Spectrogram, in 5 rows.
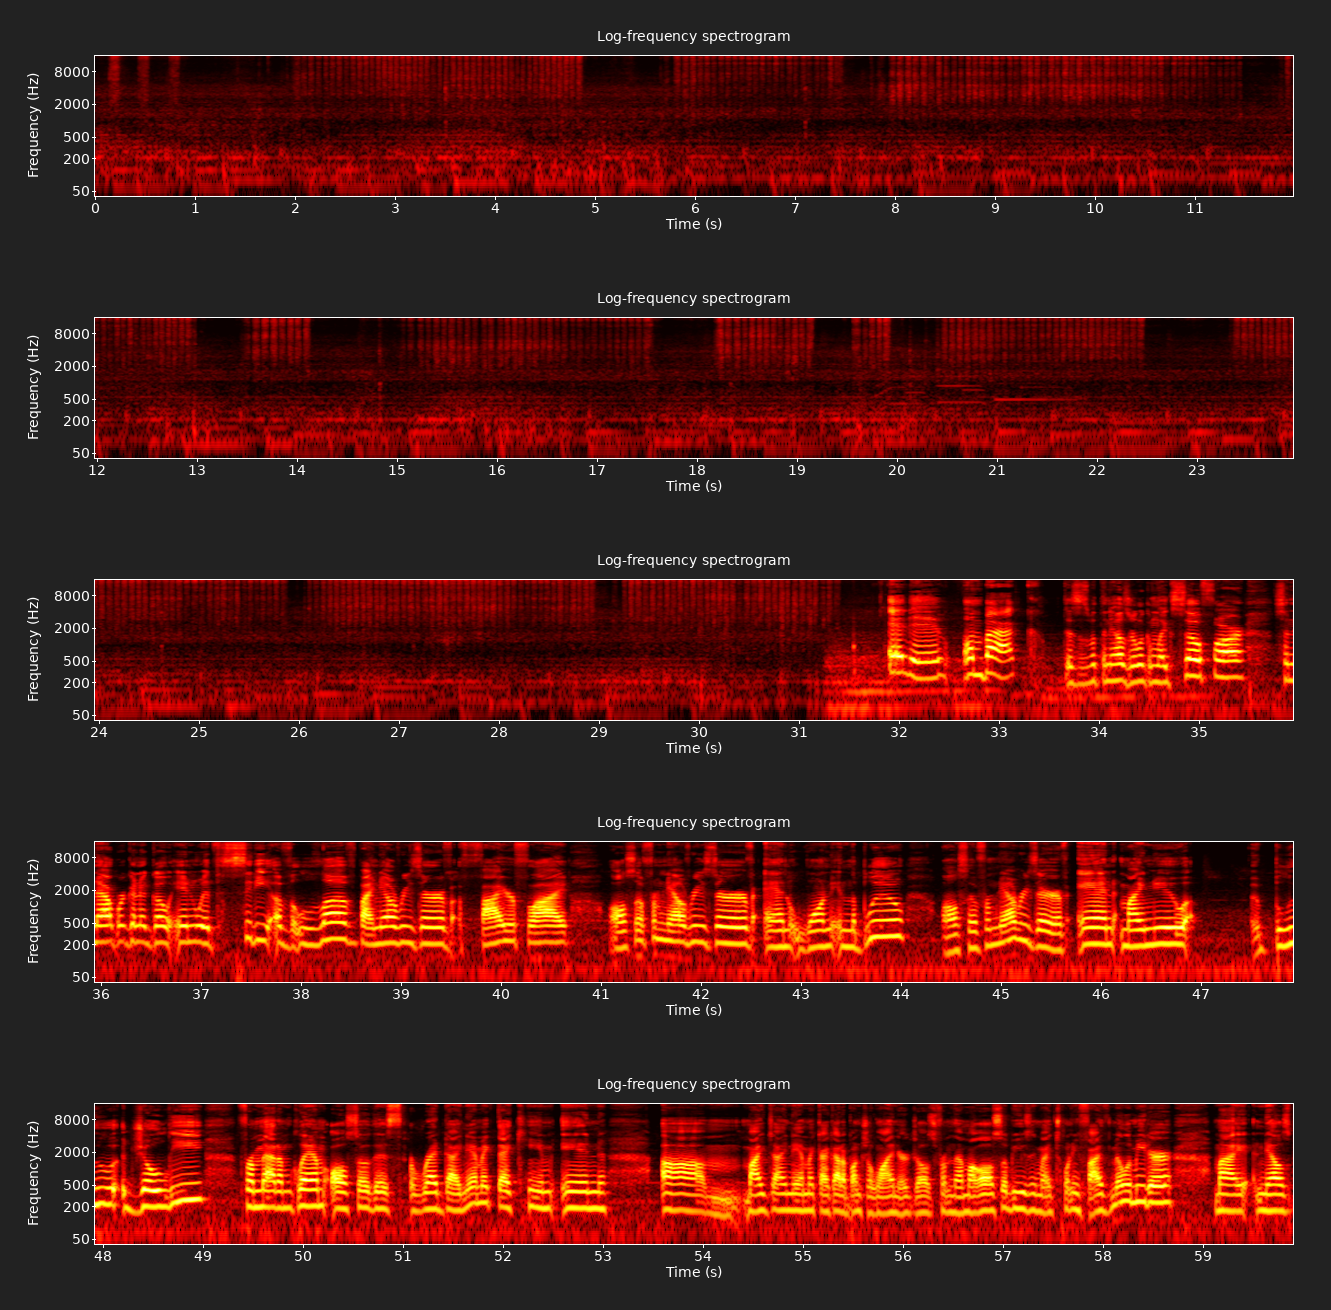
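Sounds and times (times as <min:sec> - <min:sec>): nail file rasping on nails: 0:01.9 - 0:05.0, 0:05.7 - 0:14.2, 0:15.0 - 0:22.6, 0:23.3 - 0:31.4.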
